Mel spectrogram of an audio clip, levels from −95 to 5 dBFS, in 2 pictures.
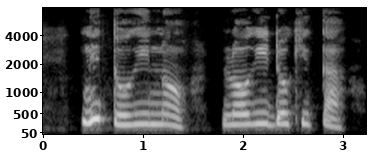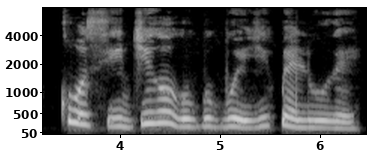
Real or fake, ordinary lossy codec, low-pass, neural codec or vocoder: real; none; none; none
